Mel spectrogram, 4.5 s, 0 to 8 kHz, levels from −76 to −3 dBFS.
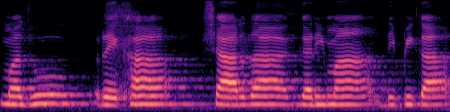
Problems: constant background noise, echo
